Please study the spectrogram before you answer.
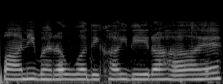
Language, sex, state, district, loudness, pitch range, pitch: Hindi, female, Bihar, Araria, -27 LUFS, 230-235 Hz, 235 Hz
